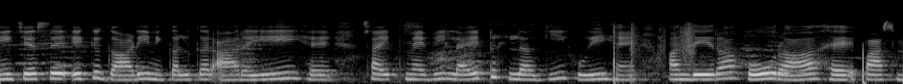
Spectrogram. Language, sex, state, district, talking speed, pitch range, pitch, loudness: Hindi, female, Maharashtra, Sindhudurg, 145 wpm, 225-255 Hz, 235 Hz, -23 LUFS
